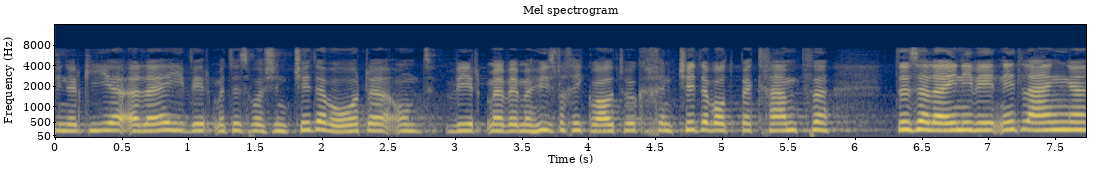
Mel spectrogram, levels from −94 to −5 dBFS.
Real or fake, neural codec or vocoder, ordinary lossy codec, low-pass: real; none; none; 7.2 kHz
